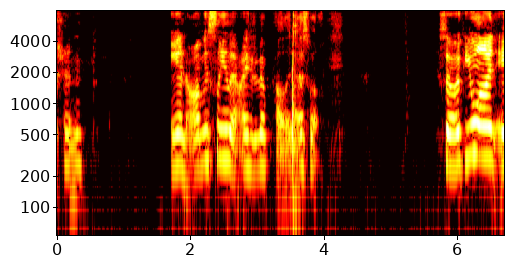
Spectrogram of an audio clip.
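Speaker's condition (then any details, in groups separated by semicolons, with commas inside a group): Cerebral palsy, spastic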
